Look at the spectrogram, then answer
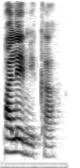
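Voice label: "polemika", Azerbaijani; Orfoqrafiya Lüğəti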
